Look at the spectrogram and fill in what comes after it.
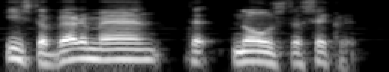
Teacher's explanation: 이럴 때 관계대명사 that 앞에 멈춤이 있다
